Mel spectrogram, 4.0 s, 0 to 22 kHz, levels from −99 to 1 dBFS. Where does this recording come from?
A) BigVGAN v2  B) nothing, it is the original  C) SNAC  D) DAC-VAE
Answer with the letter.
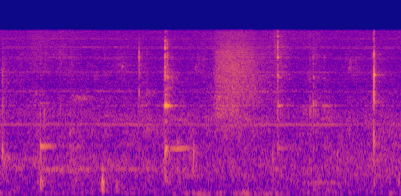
A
